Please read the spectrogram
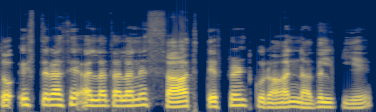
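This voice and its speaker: In a medium-pitched voice free of echo, a man hosts his channel and walks through a clip in a simple, conversational way, mixing in English words.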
